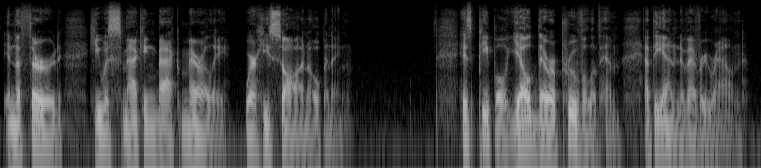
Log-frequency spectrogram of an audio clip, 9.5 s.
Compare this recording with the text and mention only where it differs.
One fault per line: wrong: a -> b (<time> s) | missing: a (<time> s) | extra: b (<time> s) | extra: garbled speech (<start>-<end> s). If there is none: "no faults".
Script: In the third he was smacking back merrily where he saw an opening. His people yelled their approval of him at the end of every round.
no faults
